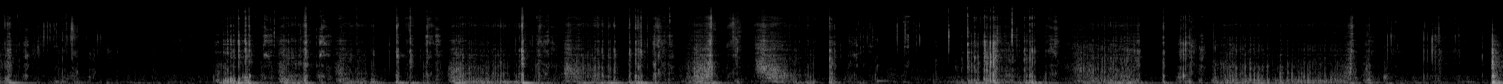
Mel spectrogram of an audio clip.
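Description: A solid white rectangular bar of dry soap is held in the hand and carved with a utility knife blade. After a quiet opening, the blade makes continuous dry crunching and scraping strokes, with the sharper cuts standing out as bright crackles over a low rumble.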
